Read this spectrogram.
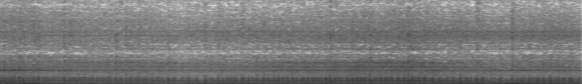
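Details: Two-stroke grass cutter that previously would not start, after carburetor cleaning: revs with a buzzy, fairly steady drone and no misfires or sputtering; running normally.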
